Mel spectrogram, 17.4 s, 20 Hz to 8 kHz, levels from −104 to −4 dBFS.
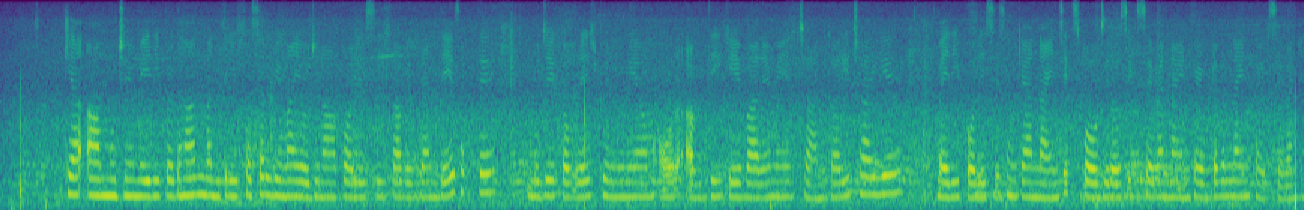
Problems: none marked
